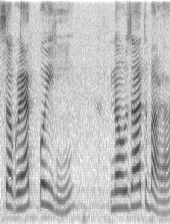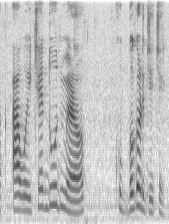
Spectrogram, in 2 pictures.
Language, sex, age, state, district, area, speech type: Goan Konkani, female, 30-45, Goa, Salcete, rural, spontaneous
